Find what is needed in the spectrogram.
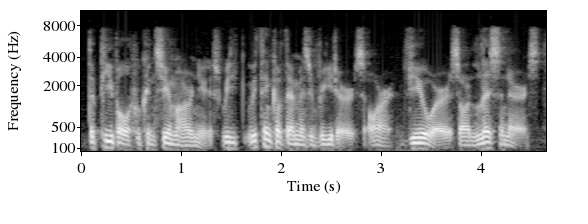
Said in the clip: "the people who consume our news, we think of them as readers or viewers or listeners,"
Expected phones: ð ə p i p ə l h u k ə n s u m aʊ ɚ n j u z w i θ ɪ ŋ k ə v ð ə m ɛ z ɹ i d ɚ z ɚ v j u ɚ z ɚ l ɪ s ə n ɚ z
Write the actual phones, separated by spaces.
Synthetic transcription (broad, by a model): ð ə p i p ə l h u k ə n s u m aʊ ɚ n j u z w i θ ɪ ŋ k ə v ð ə m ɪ z ɹ i d ɚ z ɚ v j u ɚ z ɚ l ɪ s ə n ɚ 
